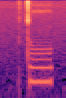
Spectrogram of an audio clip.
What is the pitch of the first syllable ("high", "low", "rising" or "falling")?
high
